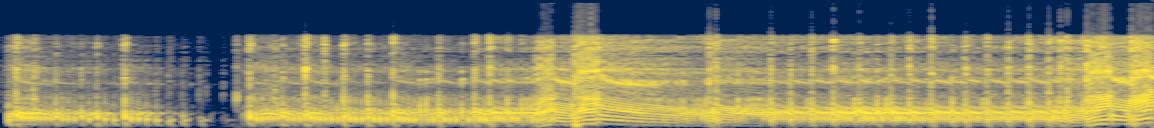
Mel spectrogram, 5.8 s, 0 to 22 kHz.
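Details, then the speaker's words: Stihl 028 AVEQ chainsaw, high-speed jet re-tuned by ear: steady high scream in the cut that cleans up, dipping briefly then recovering, and four-stroking once out of the cut; mixture back where wanted. "okay well that's got it right back where I want it as soon as it gets out of that cut you can hear it go to that fourstroke but in the cut it cleans right up"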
